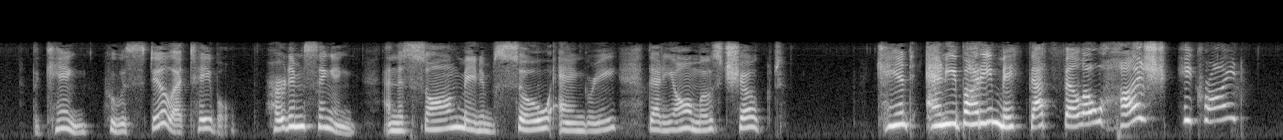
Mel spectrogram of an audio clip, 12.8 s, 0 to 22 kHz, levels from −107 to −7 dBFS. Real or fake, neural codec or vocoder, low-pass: real; none; 7.2 kHz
